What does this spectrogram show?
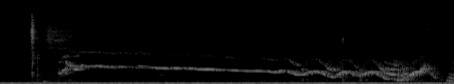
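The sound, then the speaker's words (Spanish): A dog lets out a long, drawn-out whining howl, holding one tone for several seconds before it sags and wavers unsteadily, with a brief click just before it begins. “Uy, tenemos un perro durmiendo aquí.”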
